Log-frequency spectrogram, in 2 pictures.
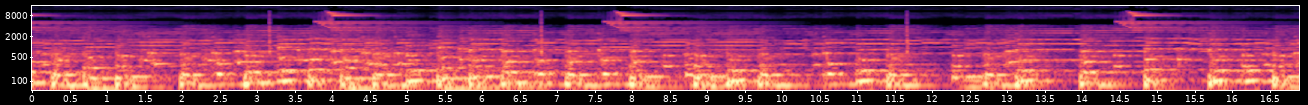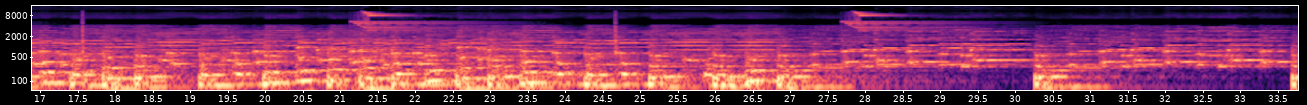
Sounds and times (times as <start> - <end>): Music: 0.0 - 33.7.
